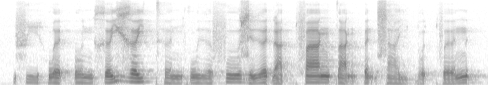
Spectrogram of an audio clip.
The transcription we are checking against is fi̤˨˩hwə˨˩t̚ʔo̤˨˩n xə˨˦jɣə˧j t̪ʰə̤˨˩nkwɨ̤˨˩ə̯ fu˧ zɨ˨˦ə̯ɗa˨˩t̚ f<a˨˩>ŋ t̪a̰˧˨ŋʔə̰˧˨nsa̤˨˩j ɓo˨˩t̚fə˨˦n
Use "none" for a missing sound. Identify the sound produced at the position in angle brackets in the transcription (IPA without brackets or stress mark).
a˧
